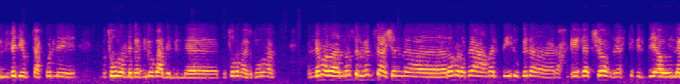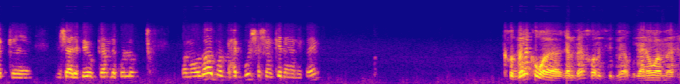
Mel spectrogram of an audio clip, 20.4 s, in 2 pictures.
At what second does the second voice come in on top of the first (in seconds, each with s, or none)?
none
